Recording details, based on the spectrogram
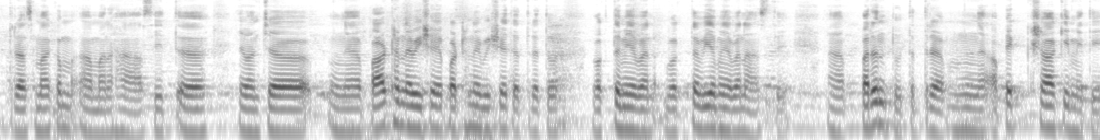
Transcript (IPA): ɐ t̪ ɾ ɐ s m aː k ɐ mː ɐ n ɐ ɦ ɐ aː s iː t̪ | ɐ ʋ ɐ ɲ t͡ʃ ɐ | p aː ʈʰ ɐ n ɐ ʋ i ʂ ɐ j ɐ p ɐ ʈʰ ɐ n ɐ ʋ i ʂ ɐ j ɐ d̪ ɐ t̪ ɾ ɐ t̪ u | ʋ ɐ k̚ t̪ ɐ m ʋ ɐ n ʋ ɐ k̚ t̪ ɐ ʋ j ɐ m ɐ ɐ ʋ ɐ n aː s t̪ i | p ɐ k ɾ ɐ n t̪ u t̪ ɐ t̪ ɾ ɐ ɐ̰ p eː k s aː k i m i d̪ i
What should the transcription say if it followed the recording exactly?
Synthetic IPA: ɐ t̪ ɾ ɐ s m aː k ɐ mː ɐ n ɐ ɦ ɐ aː s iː t̪ | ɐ ʋ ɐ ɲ t͡ʃ ɐ | p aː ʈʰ ɐ n ɐ ʋ i ʂ ɐ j ɐ p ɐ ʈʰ ɐ n ɐ ʋ i ʂ ɐ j ɐ t̪ ɐ t̪ ɾ ɐ t̪ u | ʋ ɐ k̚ t̪ ɐ m ʋ ɐ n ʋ ɐ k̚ t̪ ɐ ʋ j ɐ m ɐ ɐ ʋ ɐ n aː s t̪ i | p ɐ ɾ ɐ n t̪ u t̪ ɐ t̪ ɾ ɐ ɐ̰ p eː k ʂ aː k i m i t̪ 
